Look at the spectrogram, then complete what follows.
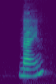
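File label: "nein", German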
